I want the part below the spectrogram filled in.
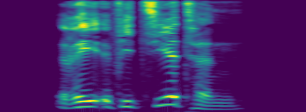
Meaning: inflection of reifizieren: 1. first/third-person plural preterite 2. first/third-person plural subjunctive II
- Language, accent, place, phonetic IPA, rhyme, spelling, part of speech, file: German, Germany, Berlin, [ʁeifiˈt͡siːɐ̯tn̩], -iːɐ̯tn̩, reifizierten, adjective / verb, De-reifizierten.ogg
